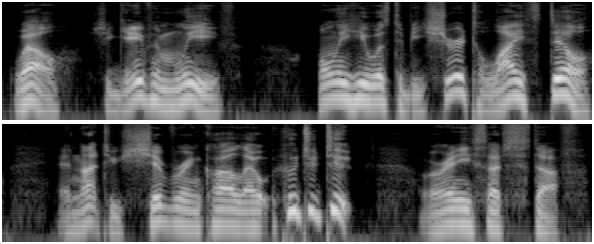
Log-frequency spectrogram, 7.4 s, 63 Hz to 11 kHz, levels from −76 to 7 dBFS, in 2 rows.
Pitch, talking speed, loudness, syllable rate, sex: 135 Hz, 210 wpm, -18 LUFS, 5.3 syllables/s, male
